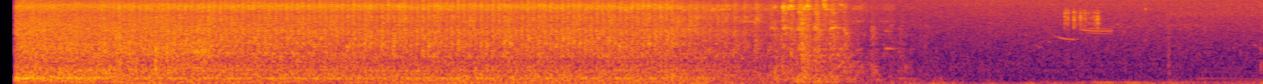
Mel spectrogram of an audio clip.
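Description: A safari game-drive vehicle's engine running steadily with a low hum. It stops abruptly about four seconds in, leaving a quiet outdoor scene with a few faint bird chirps.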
